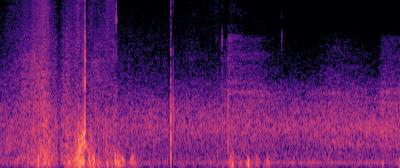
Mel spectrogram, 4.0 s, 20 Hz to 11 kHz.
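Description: Titleist T150 steel iron striking a golf ball off fairway turf: one sharp click about a second in, with a rush of noise leading into it. The strike is not quite out of the middle of the face.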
